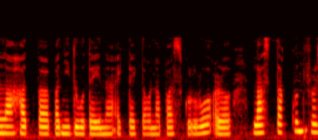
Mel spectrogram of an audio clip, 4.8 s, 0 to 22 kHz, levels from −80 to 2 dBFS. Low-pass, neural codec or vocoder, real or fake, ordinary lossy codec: 7.2 kHz; none; real; none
